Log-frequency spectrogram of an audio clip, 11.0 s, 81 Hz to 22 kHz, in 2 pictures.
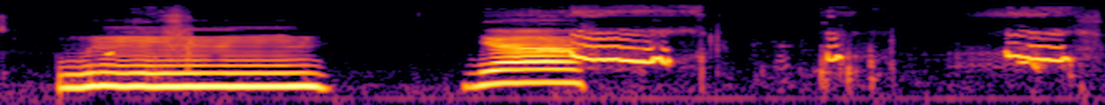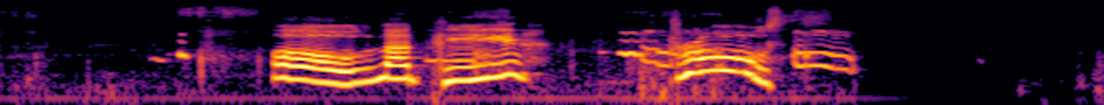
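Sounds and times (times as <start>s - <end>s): dog whimpering: 2.6s - 6.9s, 8.5s - 9.9s.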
